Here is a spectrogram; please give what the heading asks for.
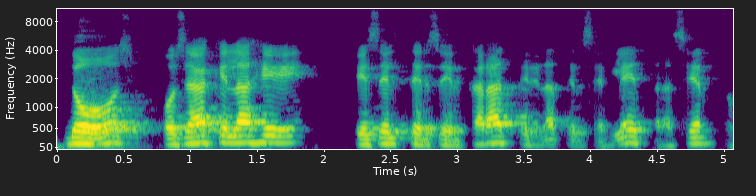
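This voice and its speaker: A male instructor leads a computer class at a steady, even pitch. He explains each step patiently and keeps checking that his students are following along. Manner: patient, step by step, checks understanding with frequent "¿cierto?". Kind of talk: classroom spreadsheet lesson.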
